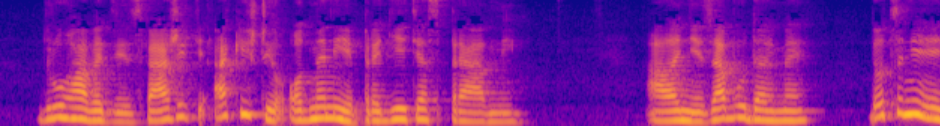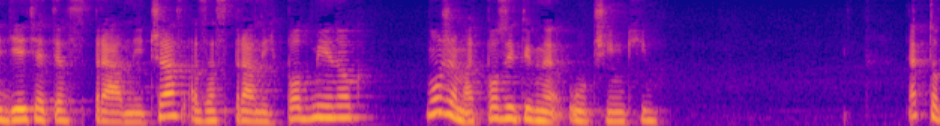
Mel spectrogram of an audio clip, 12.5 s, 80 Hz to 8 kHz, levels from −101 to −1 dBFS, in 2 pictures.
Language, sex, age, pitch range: Slovak, female, 30-49, 170-200 Hz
